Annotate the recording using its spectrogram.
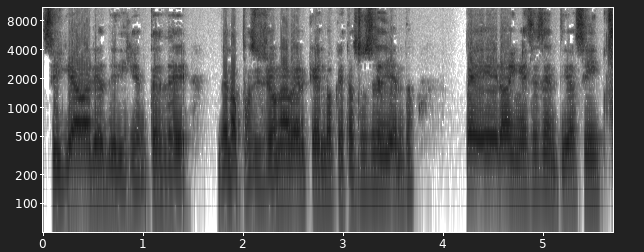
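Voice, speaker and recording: This man has a dark, mellow tone and a fairly high pitch, speaking at a fairly quick pace with ordinary pitch variation. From Venezuela, Caracas. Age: 20s. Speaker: youtuber and podcaster. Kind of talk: interview.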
